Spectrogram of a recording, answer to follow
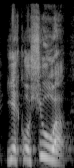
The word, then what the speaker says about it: Yehoshua: en su forma amplia, y se escribe, se pronuncia más o menos así: Yehoshua, que la traducción es Jehová salva.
